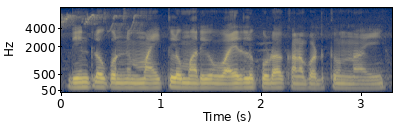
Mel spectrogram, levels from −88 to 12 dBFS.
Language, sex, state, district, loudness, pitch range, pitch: Telugu, male, Telangana, Mahabubabad, -16 LUFS, 105-120 Hz, 115 Hz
